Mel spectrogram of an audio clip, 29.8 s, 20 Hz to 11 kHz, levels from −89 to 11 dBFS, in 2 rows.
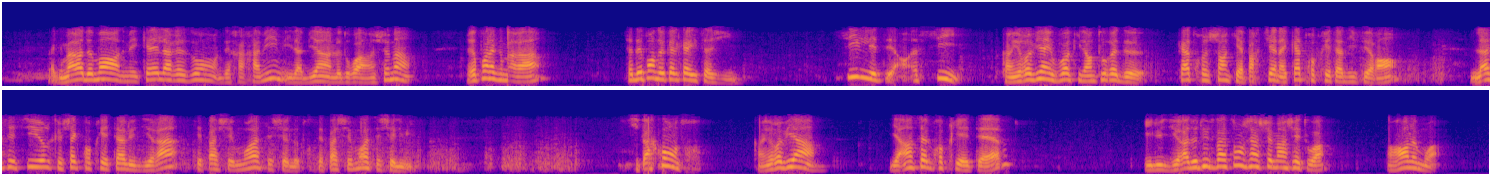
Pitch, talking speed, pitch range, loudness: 195 Hz, 185 wpm, 150-215 Hz, -17 LUFS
